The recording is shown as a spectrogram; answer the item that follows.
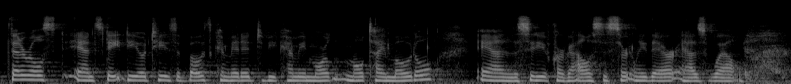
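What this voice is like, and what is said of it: Hoarse, strained voice. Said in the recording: “I'm losing my voice a little”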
